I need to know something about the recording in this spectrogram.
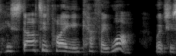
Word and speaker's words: Wha: He started playing in Café Wa, which is spelt WHA, ?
